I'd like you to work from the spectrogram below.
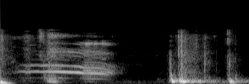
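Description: A punch lands in a fight. A drawn-out, wavering groan is followed after a pause by a couple of dull, heavy thumps.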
